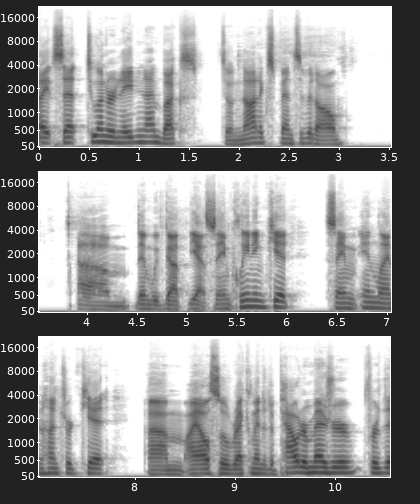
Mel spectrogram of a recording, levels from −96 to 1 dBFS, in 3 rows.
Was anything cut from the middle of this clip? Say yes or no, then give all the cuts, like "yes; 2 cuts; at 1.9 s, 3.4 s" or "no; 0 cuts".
no; 0 cuts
